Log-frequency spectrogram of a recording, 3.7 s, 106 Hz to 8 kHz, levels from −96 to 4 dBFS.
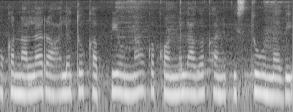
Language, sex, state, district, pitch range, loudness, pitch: Telugu, female, Andhra Pradesh, Krishna, 215-230 Hz, -14 LUFS, 220 Hz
